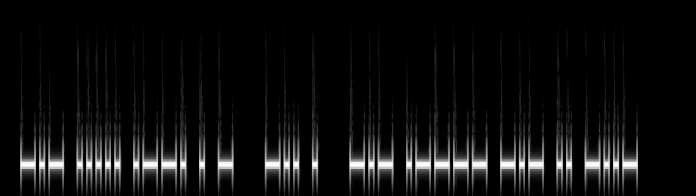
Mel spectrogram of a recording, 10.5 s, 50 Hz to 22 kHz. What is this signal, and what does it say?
Morse code, heard as a keyed tone, about 17 wpm, 700 Hz. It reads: K5PET DE K1KIX
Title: USA Callsign DE Callsign - 5 Characters - 17wpm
